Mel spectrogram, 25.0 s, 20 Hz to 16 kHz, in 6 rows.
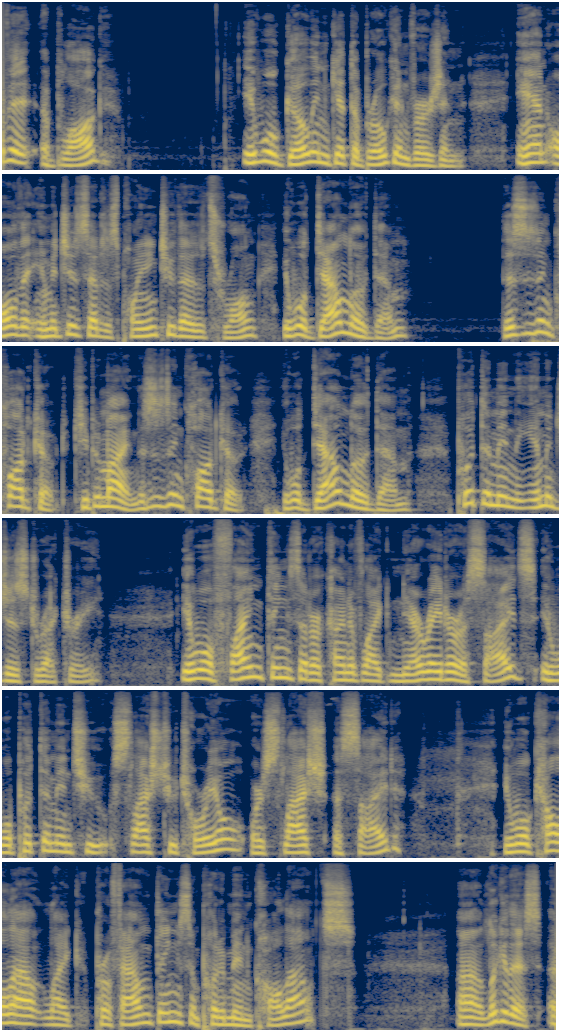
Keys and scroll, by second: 13.8 j, 20.2 j, 24.0 j.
